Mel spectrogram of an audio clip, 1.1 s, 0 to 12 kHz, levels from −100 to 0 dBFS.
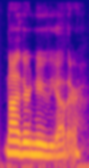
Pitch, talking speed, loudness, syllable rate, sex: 190 Hz, 215 wpm, -16 LUFS, 6.1 syllables/s, female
